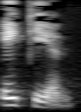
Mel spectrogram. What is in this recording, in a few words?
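"apian", English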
